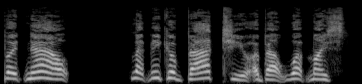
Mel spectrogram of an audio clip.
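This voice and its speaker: A woman's voice: fairly high pitch, moderate pace, a bit bright, dry recording. Older woman, chatty storyteller, close dry sound. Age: older, around 70. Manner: chatty and candid, acts out quoted remarks. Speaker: guest, author and audio drama creator. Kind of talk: casual anecdotal storytelling in an interview.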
